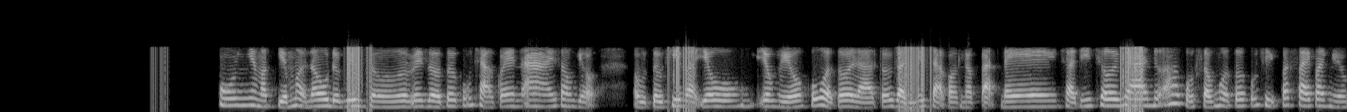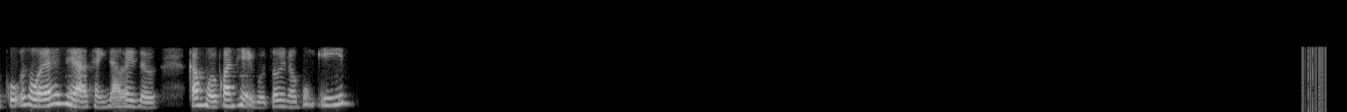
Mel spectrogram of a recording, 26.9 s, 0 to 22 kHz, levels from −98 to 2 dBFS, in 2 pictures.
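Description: Bit errors on a digital phone line hit this G.711-coded speech in short bursts at 1.50–1.68, 3.44–3.72, 6.68–6.96, 8.94–9.32, 11.21–11.43 and 26.49–26.74 s. Roughly 0.5 to 1.5 percent of bits flip in these bursts, each error corrupting one sample, so the speech carries sharp ticks and crackle.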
